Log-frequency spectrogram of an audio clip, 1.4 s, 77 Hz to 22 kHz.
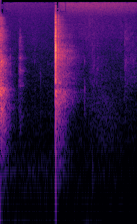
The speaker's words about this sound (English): All right. Clap sync. 3, 2, 1.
